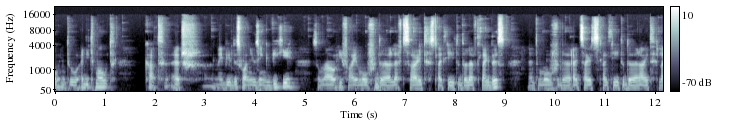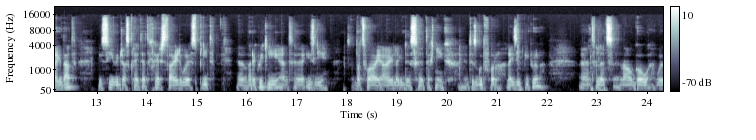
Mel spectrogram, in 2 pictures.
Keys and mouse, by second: 1.1 alt+click, 1.3 alt+middle click, 1.9 alt+click, 2.1 alt+middle click, 2.5 alt+click, 2.7 alt+middle click, 2.9 alt+click, 3.0-4.0 alt+middle drag, 4.0 v, 4.9 click, 5.3 click, 5.5 4, 6.4 ctrl+d, 6.8-8.9 middle drag, 8.9 click, 9.0-16.1 middle drag, 9.2 4, 9.9 ctrl+d, 12.9 Tab, 16.3 alt+a, 19.1-22.0 drag, 19.3 b, 21.3 x, 22.0 middle click, 22.9 shift+a.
